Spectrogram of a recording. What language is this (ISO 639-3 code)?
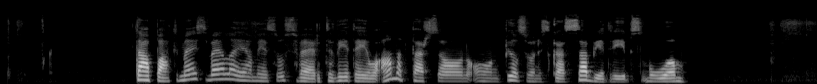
lav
